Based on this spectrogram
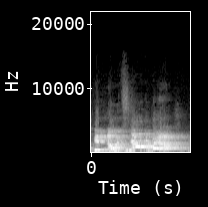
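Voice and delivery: high, loud, slow anguished wail; anguished cry. Retold or imitated. Preacher voicing the grieving mother's cry, high and loud. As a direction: cry out in grief.

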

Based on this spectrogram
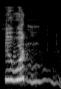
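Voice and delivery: high-pitched cartoon old lady; Mickey Mouse voice. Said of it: "why do I sound like Mickey Mouse".

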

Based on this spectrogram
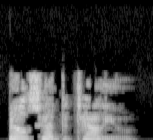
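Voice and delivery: high-pitched voice of a woman on the phone; Missus Baudelaire. A narrator's reading. Missus Baudelaire passing on Bill's message, in a high voice.

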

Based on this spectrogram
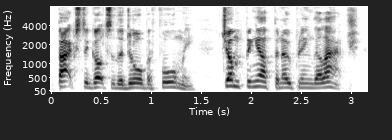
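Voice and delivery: plain reading voice

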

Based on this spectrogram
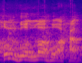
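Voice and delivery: brisk verse quotation without melody; spoken declamation. Shown as a demonstration. Preacher quoting the verse to explain it, spoken declamation. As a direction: declare the verse in speech, not chant.

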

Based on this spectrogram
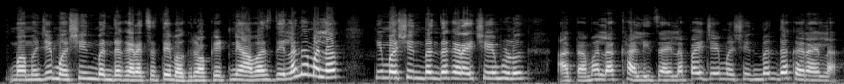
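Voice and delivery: plain reading voice

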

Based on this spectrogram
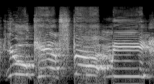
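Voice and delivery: defiant shout. Acted. Escaping captors.

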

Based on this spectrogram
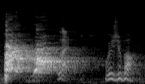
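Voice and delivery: ordinary talk, nothing marked

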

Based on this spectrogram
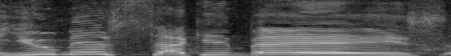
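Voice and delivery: high slow mocking yell; retold scream. Everybody screaming at the new kid about the missed base, mild mock yell. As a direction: teammates calling out his mistake. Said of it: "everybody's screaming at me".

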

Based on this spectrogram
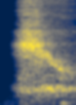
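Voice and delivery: breathy sigh of relief; deep sigh. A narrator's reading. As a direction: blow out a long "phew". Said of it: "letting out a deep sigh".

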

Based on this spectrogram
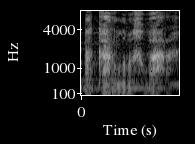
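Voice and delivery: normal talking voice

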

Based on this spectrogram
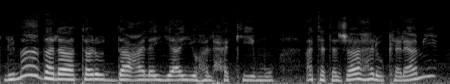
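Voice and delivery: ordinary delivery

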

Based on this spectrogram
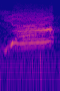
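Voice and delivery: very high mock kia cry; karate yell. Karate man retelling his first speed break, high yell. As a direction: yelp it like a board-breaking strike. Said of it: "then I'm gonna yell".

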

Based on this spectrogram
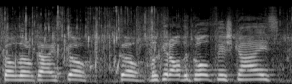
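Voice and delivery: high, eager cheering on; excited cheering. Real, not acted. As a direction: urge them on with glee. Cheering goldfish into pond.

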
